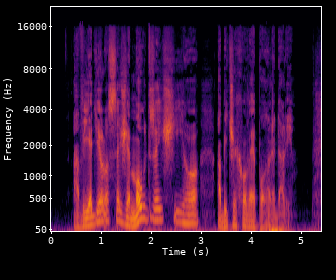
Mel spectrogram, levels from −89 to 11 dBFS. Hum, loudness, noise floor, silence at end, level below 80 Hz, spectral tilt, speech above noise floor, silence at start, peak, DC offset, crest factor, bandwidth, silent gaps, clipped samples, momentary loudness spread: none; -23 LUFS; -45 dBFS; 0 s; -38 dBFS; -4.5 dB/octave; 23 dB; 0.45 s; -4 dBFS; under 0.1%; 20 dB; 17 kHz; none; under 0.1%; 15 LU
